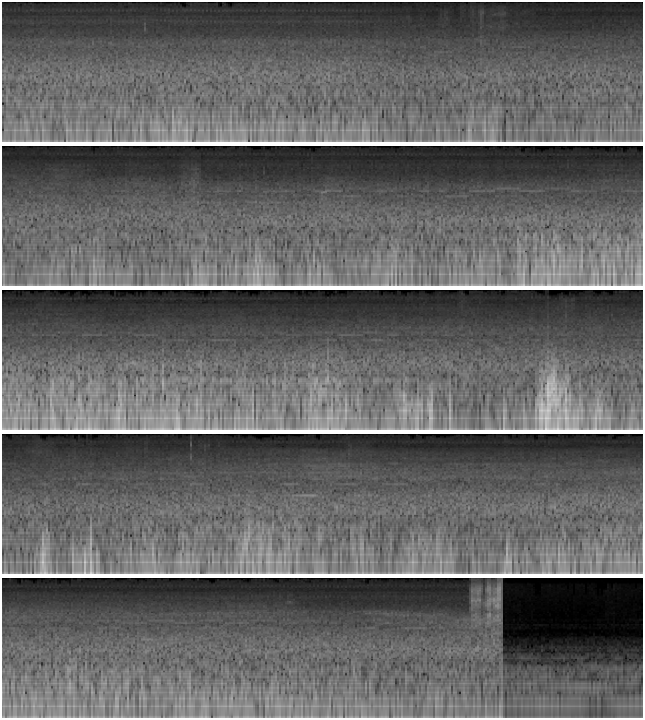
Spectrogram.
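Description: Wind buffeting an action camera's microphone high on an open iron tower: a steady low rumble that swells into stronger gusts in the middle.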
